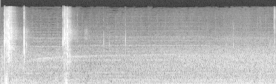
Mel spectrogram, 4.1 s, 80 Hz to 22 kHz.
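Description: WE G17 gas blowback airsoft pistol firing two shots about a second apart, with a lighter click between them, then no more shots. It runs on propane chilled to about 1 °C, and in that cold the gas is too weak to cycle the slide fully, so the slide catches midway and the pistol stops firing.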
